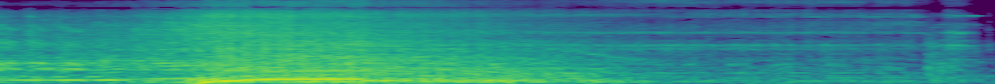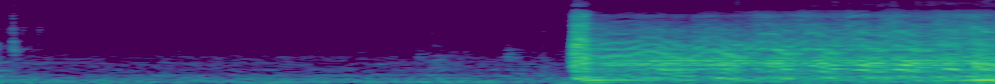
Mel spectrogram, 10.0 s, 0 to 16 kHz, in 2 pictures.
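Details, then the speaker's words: 32-year-old Cadillac Fleetwood Brougham 5.7L V8 first start after a starter repair and freeing a stuck fuel pump by hammering the tank; spark and fuel confirmed. Engine catches with a strong rev, then settles into a steady, even rumble with no misses or knocks; running normally. "Let's try starting it. Wish me luck! This engine is finally running normally."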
